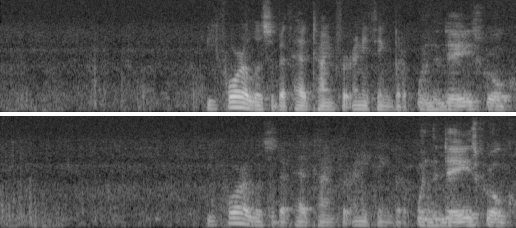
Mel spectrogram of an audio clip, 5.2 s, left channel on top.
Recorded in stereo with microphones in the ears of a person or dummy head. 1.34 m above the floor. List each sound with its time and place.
2.1 s a man speaking: 85° left, 0.6 m
4.2 s a man speaking: 65° right (ahead or behind), 3 m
